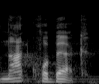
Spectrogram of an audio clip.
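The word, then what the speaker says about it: Nantes: a small town called not quebec uh was retired not quebec n a it's quebec it's french they don't pronounce every letter uh n-a-n-t-e-s you'd be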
